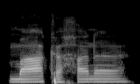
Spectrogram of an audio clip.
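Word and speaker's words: Ma ka hana ka ʻike: MaKaHanaKa'Ike.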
